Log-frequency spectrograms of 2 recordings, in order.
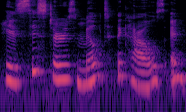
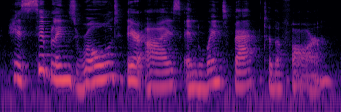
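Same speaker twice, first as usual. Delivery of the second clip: plain reading voice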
